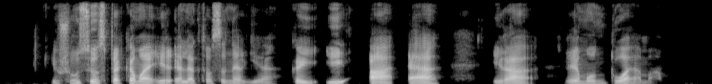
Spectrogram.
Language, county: Lithuanian, Vilnius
